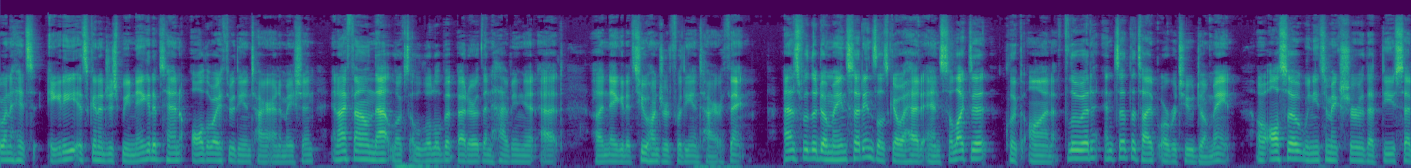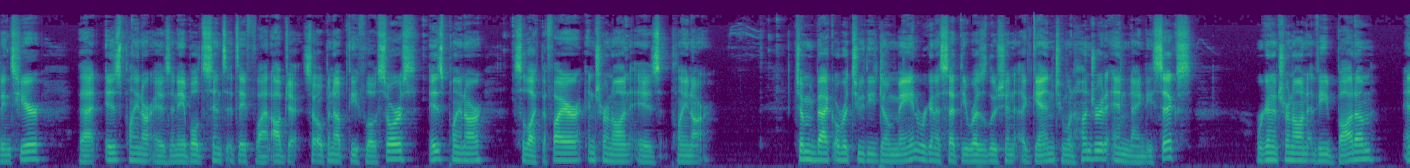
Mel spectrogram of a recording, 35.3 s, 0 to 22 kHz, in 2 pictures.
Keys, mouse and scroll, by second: 2.0-3.4 scroll down 10, 3.4-5.5 scroll up 3, 9.5-11.4 shift+middle drag, 11.4 click, 13.3-15.6 drag, 15.6-16.5 scroll up 8, 16.5-17.8 shift+middle drag, 17.8 click, 22.7 click, 24.0 click, 25.3 click, 27.3 click, 27.9-28.6 scroll down 8, 28.6-31.7 shift+middle drag, 31.7-34.6 drag.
